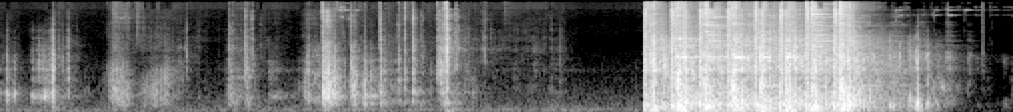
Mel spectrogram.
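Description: Rifle gunfire drains a magazine on a shooting range: a dense, loud burst of rapid shots lasting over a second, preceded by scattered quieter clicks and handling noises.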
